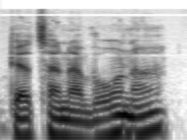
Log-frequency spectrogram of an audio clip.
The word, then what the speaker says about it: Piazza Navona: Habe ich das richtig gesagt? Navona? – Piazza Navona, ja.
